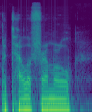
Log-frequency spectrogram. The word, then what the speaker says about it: patellofemoral: But the unique aspect of what Dr. Yankee does is a real expertise in what we call patellofemoral problems. You did a good job announcing it. You could barely say it when you said it. You said patellofemoral pain, or I think that's how what you said, right? – Patellofemoral.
